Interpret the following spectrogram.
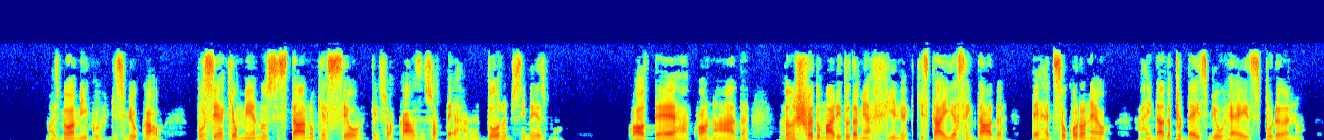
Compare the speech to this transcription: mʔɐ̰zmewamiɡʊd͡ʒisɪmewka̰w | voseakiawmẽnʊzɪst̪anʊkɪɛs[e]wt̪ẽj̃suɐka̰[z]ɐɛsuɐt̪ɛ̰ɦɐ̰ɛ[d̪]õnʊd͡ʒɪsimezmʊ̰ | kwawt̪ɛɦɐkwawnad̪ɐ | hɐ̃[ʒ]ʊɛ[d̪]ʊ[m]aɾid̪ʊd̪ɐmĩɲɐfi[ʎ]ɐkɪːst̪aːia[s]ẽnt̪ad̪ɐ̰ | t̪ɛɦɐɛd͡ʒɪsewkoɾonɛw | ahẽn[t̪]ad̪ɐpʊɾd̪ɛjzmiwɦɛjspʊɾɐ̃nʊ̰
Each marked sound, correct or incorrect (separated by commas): correct, correct, correct, incorrect, correct, correct, correct, correct, incorrect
